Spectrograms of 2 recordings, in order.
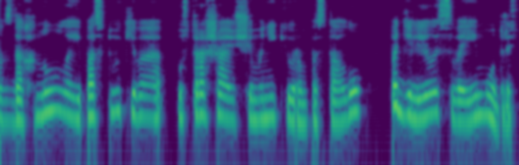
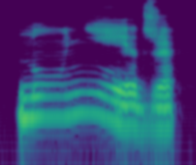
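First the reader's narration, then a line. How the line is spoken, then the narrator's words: Irritated drawl. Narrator (Russian): Раздраженно протянула Марина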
